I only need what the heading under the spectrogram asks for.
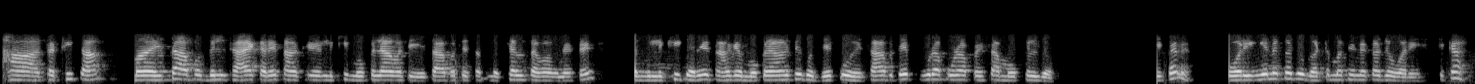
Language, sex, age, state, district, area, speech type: Sindhi, female, 45-60, Rajasthan, Ajmer, urban, conversation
